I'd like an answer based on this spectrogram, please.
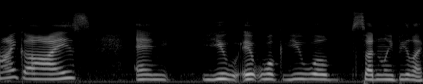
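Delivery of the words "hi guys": put-on nasal voice, higher. Imitating a famous performer's greeting: nasal voice. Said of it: "known for her nasal voice where she says".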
